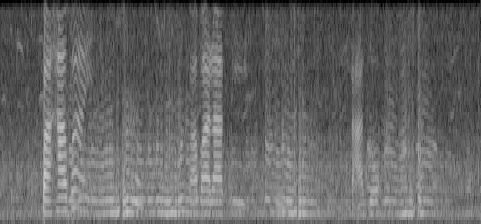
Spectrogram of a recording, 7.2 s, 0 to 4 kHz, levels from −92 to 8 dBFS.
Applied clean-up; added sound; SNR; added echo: none; Buzz; 1 dB; none.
